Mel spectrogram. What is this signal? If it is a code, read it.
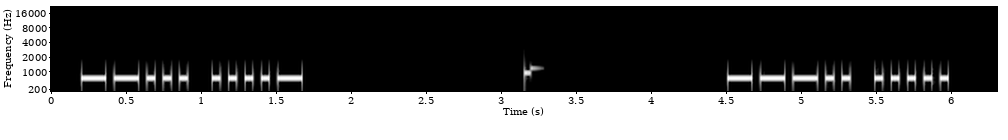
Morse code, heard as a keyed tone, about 22 wpm, 700 Hz. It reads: 74 85
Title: Numbers - 2-Digit 22wpm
